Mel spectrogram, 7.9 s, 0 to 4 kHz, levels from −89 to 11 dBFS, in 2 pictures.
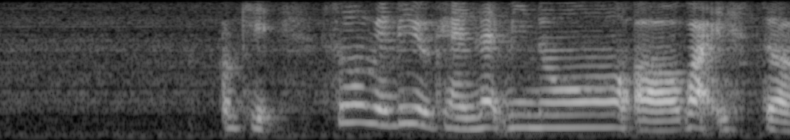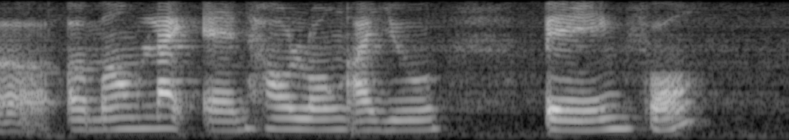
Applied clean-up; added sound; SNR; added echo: none; none; none; reverberation time 0.4 s.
